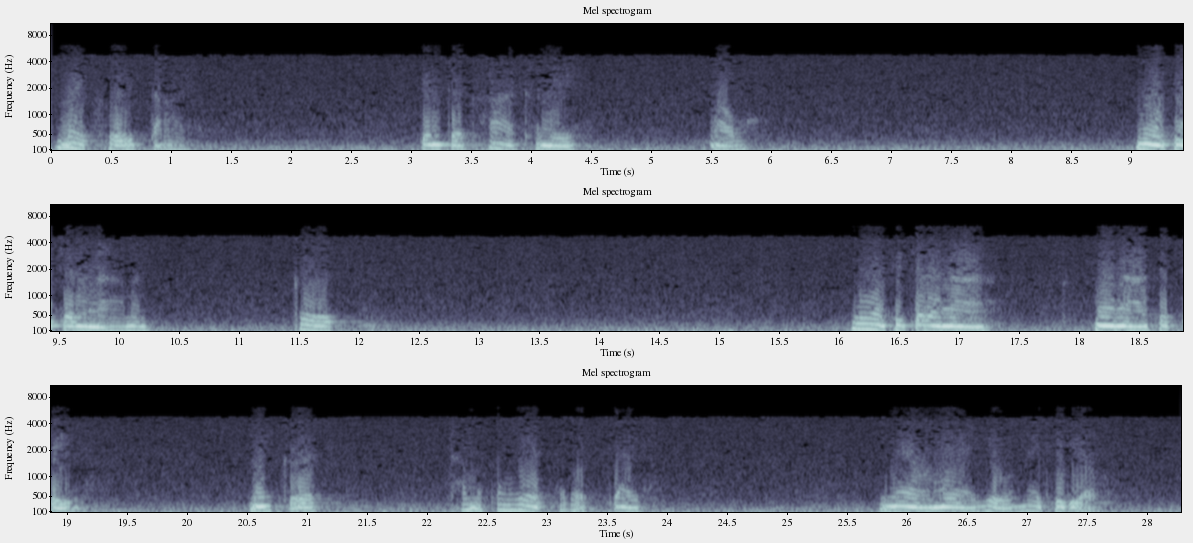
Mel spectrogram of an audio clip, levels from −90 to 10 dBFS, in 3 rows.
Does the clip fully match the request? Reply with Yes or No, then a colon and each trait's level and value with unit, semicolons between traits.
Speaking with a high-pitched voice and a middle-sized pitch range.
No: low, 100 Hz; average, 4.8 semitones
